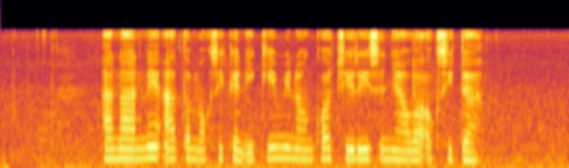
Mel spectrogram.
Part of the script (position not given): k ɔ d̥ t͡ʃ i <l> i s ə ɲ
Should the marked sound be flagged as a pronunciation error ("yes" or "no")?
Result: yes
